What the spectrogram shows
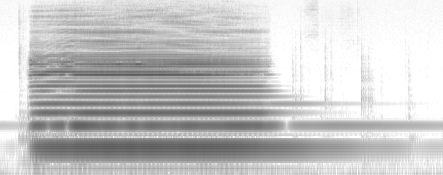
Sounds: bowed string instrument
musical instrument
music

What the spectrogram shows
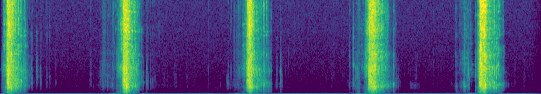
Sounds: rattle

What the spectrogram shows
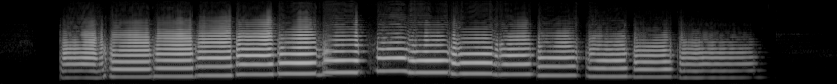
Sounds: brass instrument
music
trumpet
musical instrument

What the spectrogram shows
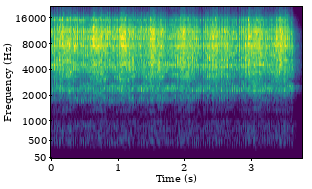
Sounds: mechanisms
ratchet
music
musical instrument
percussion

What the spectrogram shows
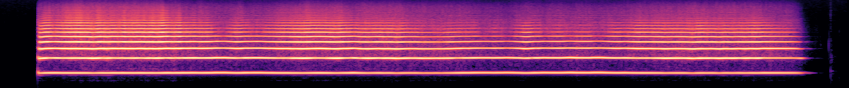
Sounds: musical instrument
brass instrument
music
trumpet

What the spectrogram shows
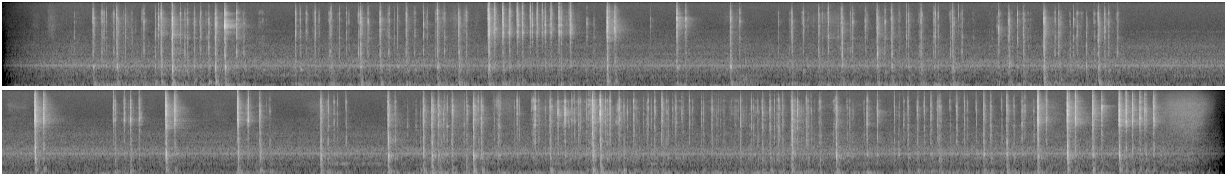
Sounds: home sounds
typing
computer keyboard

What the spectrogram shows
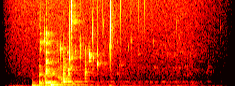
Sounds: sink (filling or washing)
home sounds

